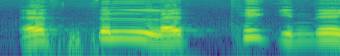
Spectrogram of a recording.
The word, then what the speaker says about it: athletic: 자, 운동선수의 형용사가 athletic인데 미국 사람은 강세가 이음절에 있는데 얘를 이렇게 발음하죠. T 발음을 water 할 때 water 하는 것처럼 발음을 굴려서 athletic.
